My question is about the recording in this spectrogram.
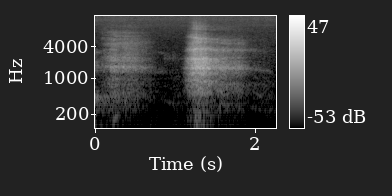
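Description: A congregation taking a deep breath together: a faint breath in, then a louder breath out, like a sigh, starting about a second in.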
